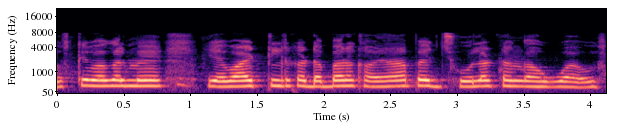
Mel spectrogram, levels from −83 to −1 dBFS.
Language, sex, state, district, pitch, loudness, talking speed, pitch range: Hindi, female, Jharkhand, Garhwa, 245 Hz, -14 LUFS, 230 wpm, 230-250 Hz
